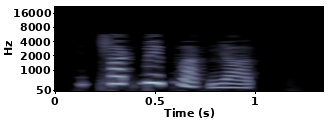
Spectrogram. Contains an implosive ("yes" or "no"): yes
